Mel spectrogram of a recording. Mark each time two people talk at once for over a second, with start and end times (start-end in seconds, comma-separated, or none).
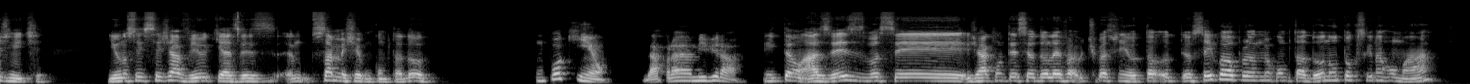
none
